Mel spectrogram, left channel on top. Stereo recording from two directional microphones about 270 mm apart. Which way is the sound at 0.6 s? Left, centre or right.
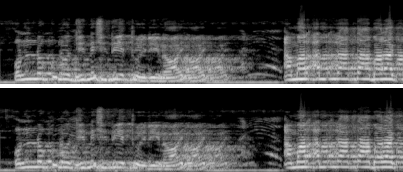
Left.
